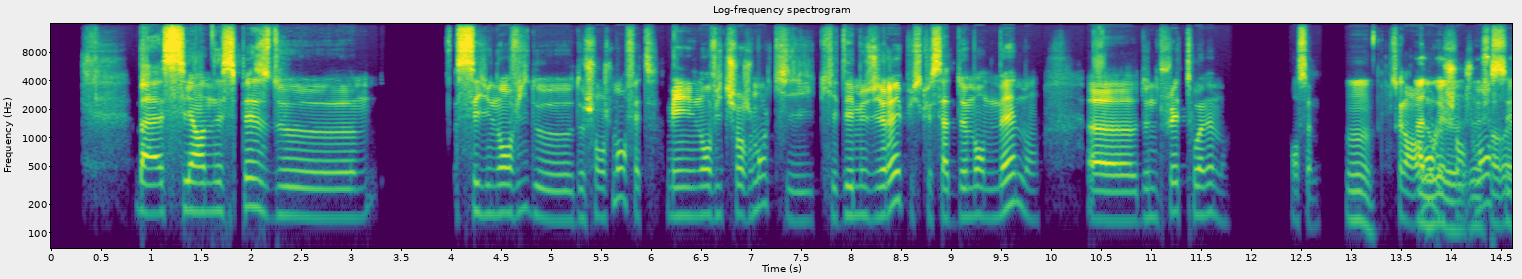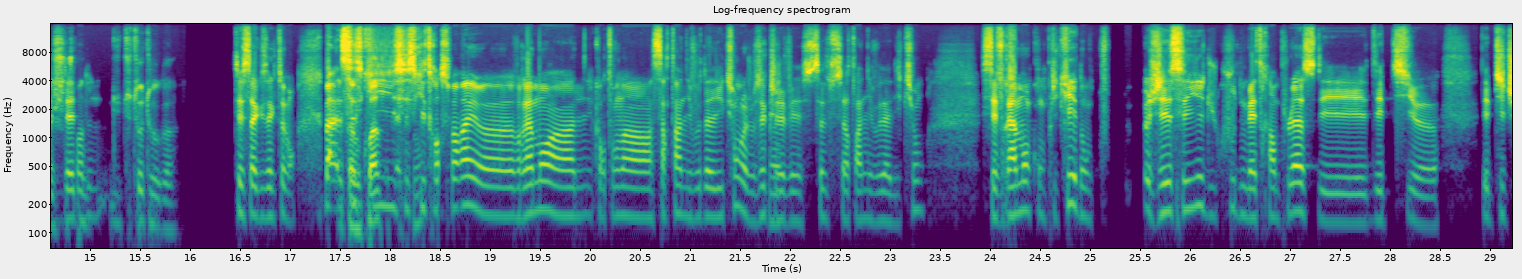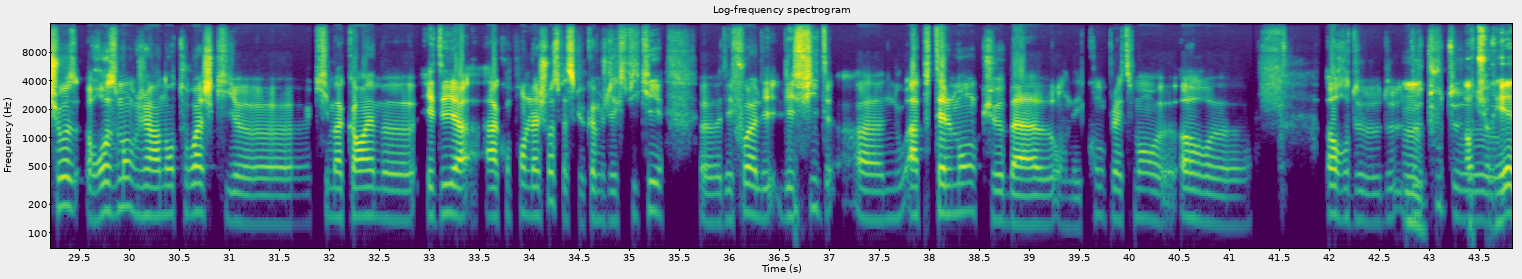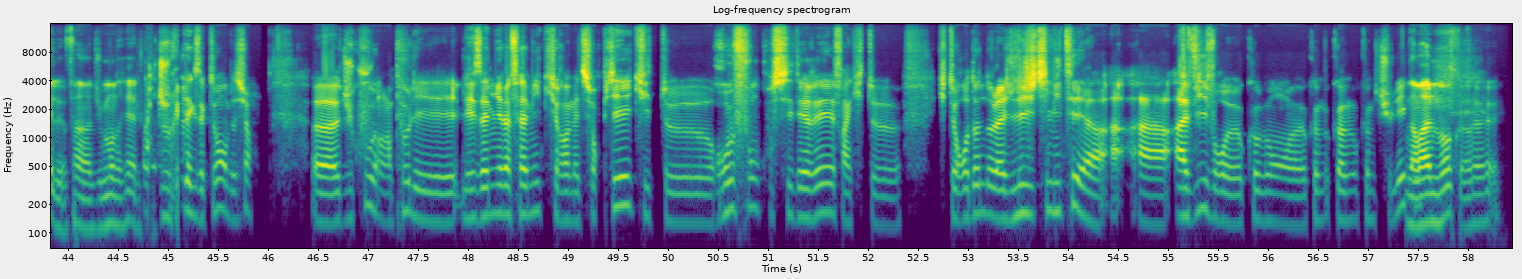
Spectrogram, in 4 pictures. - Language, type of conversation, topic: French, podcast, Comment fais-tu pour éviter de te comparer aux autres sur les réseaux sociaux ?
- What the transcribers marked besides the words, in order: drawn out: "de"; other background noise; stressed: "vraiment"; tapping; stressed: "refont"; stressed: "légitimité"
